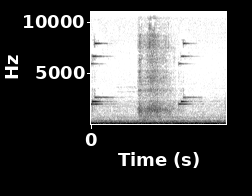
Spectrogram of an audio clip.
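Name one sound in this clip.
A mobile game plays a quick whooshing sound.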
